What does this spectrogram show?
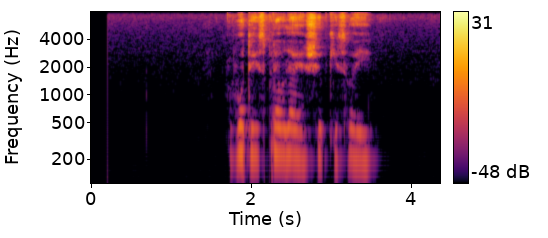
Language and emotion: Russian, neutral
